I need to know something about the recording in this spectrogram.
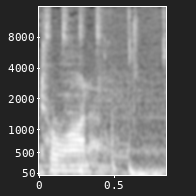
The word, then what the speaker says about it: Toronto: about four hours from Toronto which is how the Canadians say it Toronto there's no second T Billy D grew up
